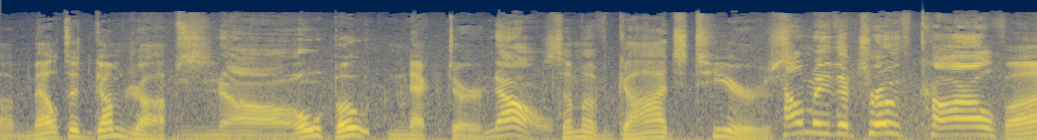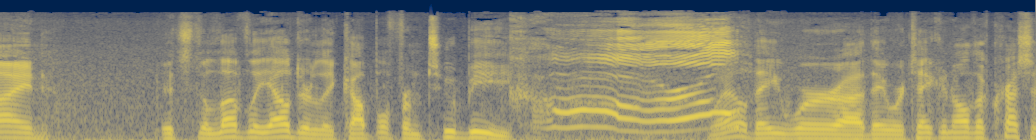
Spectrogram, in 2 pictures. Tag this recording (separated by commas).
Speech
